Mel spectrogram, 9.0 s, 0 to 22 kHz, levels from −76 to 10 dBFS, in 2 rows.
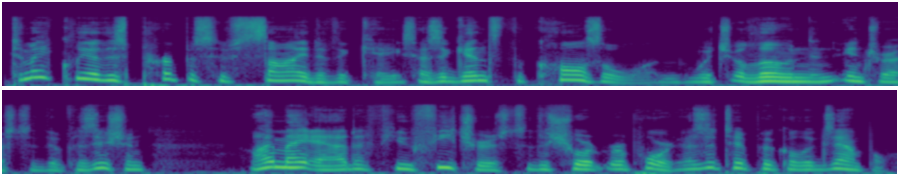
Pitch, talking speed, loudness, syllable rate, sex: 165 Hz, 220 wpm, -19 LUFS, 6.3 syllables/s, male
